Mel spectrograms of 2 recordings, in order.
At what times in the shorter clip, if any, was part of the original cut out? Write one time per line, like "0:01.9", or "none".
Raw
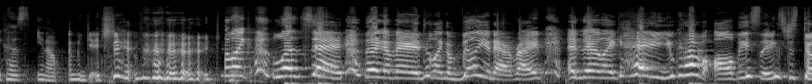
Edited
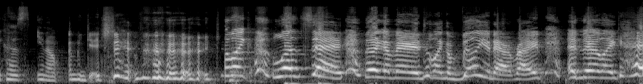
none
